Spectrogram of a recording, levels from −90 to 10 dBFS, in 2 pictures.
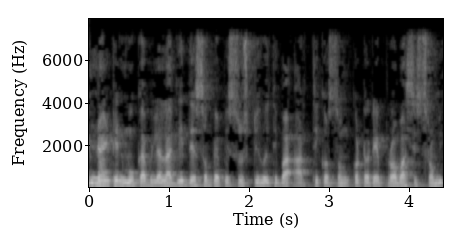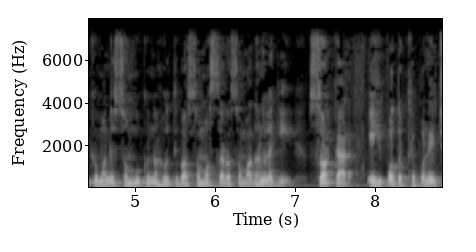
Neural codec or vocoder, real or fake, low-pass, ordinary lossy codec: none; real; 7.2 kHz; none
